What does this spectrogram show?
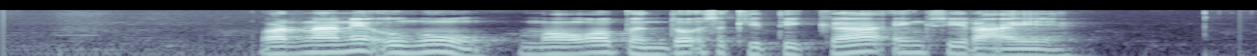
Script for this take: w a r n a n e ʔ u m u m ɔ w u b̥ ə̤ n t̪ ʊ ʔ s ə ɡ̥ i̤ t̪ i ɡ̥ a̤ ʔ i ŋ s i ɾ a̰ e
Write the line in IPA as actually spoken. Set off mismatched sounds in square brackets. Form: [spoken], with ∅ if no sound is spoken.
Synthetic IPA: w a r n a n e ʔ u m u m ɔ w [ɔ] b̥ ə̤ n t̪ ʊ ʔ s ə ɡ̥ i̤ t̪ i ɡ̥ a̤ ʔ [ɪ] ŋ s i ɾ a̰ e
